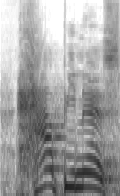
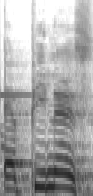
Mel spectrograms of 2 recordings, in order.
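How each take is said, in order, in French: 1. Le mot commence par un son h bien net. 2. Le mot commence sans son h. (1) "Happiness, pas happiness" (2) "Happiness, c'est le pénis"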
